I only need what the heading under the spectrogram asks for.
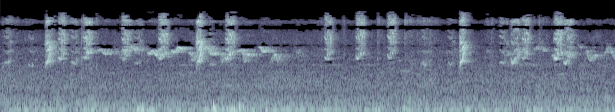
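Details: Female ultramarine grosbeak calling on and on, high short chips with some slurred twittered notes, about two per second, low hum and a few soft knocks behind.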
